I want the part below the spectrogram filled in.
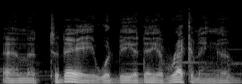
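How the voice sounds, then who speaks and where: Man playing a low-voiced, businesslike federal agent. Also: fairly even intonation, dark tone, faint music behind, close to an everyday voice. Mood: formal, businesslike. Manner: formal, measured, questioning. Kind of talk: radio drama acting.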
